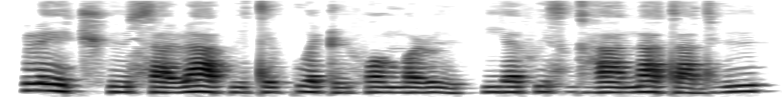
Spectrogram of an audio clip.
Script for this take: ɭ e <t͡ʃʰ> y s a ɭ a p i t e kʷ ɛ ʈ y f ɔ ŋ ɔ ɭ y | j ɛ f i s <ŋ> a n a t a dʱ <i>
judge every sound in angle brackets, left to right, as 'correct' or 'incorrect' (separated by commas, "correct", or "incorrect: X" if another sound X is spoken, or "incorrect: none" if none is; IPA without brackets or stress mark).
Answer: correct, incorrect: ɡʱ, incorrect: y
